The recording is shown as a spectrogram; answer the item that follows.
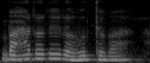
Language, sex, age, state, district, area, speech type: Odia, female, 30-45, Odisha, Mayurbhanj, rural, spontaneous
